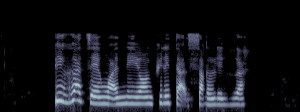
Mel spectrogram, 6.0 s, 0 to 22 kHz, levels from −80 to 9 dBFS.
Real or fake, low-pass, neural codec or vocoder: real; 7.2 kHz; none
